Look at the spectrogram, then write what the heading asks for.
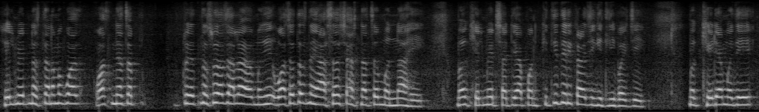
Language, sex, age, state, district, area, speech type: Marathi, male, 60+, Maharashtra, Osmanabad, rural, spontaneous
